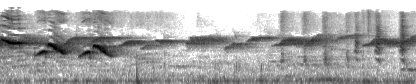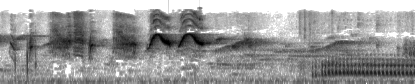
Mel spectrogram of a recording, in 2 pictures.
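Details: Caged Chinese hwamei in competition singing, recorded close up: a rapid run of loud, varied whistled phrases with slurred rising and falling notes, some sharp high accents, ending in a low buzzy droning sound.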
